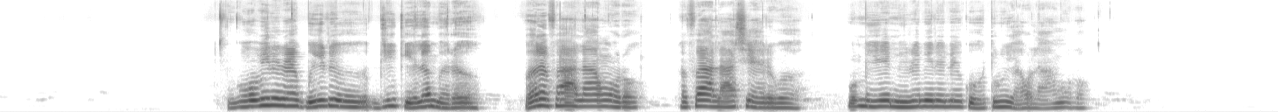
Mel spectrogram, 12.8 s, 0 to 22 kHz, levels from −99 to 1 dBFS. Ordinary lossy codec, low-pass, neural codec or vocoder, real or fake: none; none; none; real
